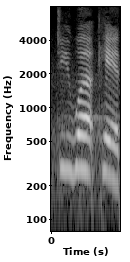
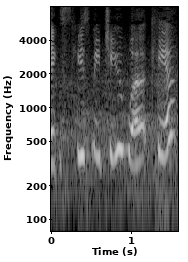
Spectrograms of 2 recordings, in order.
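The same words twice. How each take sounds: First: Said in the usual way. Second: Higher, tentative customer asking; timid stranger unsure who to ask; hesitant customer question. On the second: Retold or imitated. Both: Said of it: "they're not asking".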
